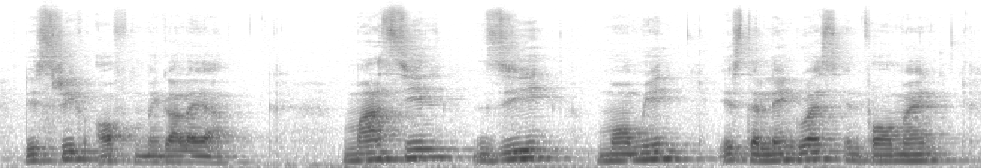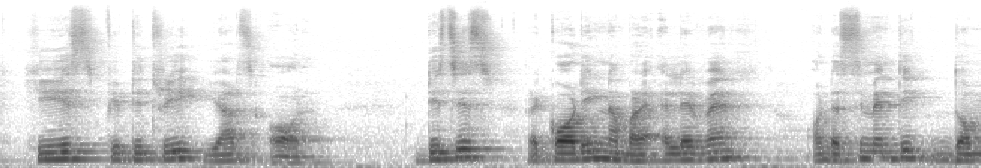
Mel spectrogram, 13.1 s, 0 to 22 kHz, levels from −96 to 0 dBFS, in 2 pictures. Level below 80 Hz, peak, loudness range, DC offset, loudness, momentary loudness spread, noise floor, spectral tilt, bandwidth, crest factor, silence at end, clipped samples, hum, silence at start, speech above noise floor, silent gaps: -70 dBFS; -12 dBFS; 5 LU; under 0.1%; -34 LUFS; 11 LU; -63 dBFS; -7.5 dB/octave; 18.5 kHz; 22 dB; 0 s; under 0.1%; none; 0.15 s; 30 dB; none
